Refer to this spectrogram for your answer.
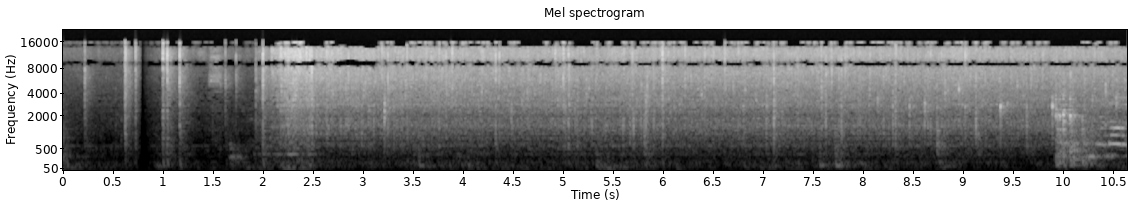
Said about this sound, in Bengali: সামান্য পাঁচফোড়ন দিলাম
